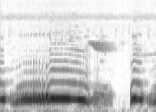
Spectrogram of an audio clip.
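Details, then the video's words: Barbary dove calling as a lure: one sustained low purring coo, fairly level in pitch, dropping into a fainter buzzy ending, silence, then the next coo beginning. "suara pancingan burung puter yang anggun"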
